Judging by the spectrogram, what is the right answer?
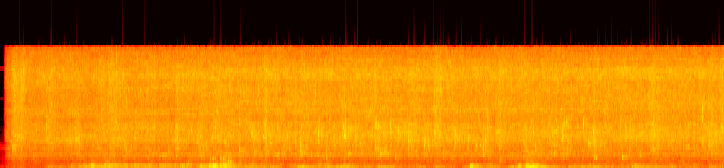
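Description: Tap water running steadily into a bathroom washbasin, starting suddenly as the tap is opened, with hands being rinsed under the stream.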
